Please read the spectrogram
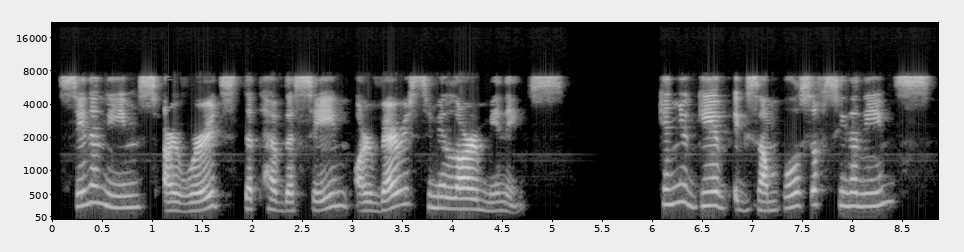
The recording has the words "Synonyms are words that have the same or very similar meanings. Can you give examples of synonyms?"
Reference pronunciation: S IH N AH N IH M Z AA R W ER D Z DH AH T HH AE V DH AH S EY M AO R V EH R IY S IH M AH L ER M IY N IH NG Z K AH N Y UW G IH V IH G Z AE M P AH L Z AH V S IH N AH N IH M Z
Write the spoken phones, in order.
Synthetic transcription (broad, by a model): S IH N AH N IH M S AA R W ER D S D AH T HH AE V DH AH S EY M AO R V EH R IY S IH M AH L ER M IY N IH NG S K AH N Y UW G IH V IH G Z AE M P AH L S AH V S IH N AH N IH M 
